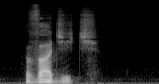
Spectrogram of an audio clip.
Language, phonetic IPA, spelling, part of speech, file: Polish, [ˈvad͡ʑit͡ɕ], wadzić, verb, Pl-wadzić.ogg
